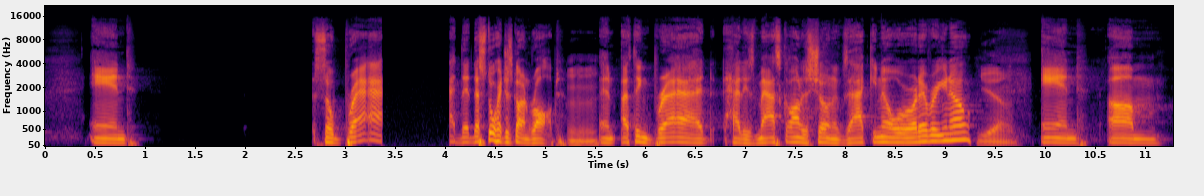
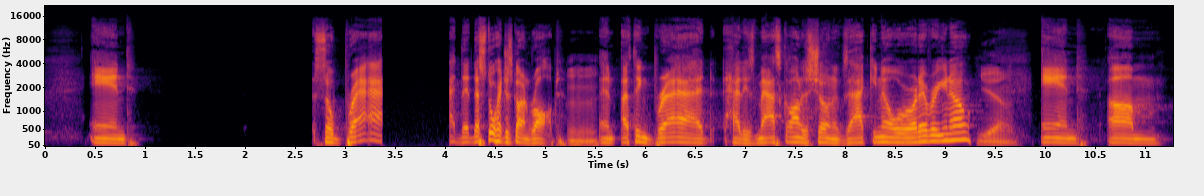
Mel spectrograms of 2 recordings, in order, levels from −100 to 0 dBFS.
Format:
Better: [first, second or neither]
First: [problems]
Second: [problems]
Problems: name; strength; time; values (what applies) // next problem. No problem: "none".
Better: neither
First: audio freezing; at 3.5 s for 0.5 s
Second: audio freezing; at 3.5 s for 0.5 s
